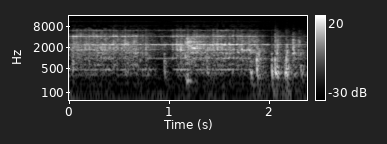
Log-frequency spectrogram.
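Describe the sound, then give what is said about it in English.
Telephone ringing on a bedside table, a bright, high bell tone that repeats in short rattling bursts, fairly loud and alone, with no voices. “It's only the phone”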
